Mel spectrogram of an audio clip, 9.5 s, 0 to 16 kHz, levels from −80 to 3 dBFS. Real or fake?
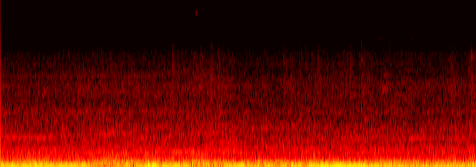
real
